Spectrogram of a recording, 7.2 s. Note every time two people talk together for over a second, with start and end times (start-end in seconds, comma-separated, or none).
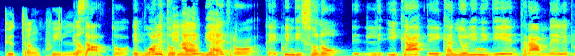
none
